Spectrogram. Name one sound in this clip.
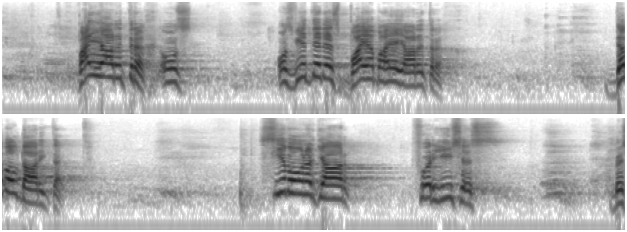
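An elderly man speaks with animation through a microphone in a large hall, pausing between phrases.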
